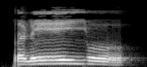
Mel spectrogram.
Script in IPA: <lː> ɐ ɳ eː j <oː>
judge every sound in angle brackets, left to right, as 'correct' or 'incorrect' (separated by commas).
incorrect, correct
